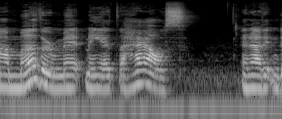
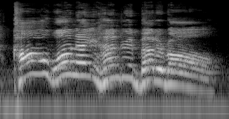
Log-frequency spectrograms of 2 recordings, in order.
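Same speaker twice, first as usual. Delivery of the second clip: radio ad voice; 8 semitones higher, 9 dB louder than usual. Retold or imitated. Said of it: "they were like".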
